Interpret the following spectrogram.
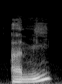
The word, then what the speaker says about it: amis: Even if you get to write the S, then you don't pronounce it.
